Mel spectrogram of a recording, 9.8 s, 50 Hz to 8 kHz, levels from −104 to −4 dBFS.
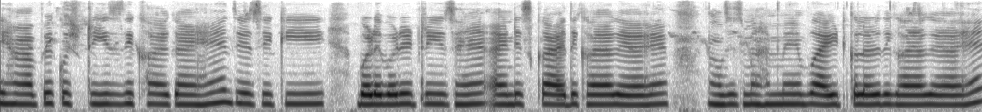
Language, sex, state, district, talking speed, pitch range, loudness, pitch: Hindi, female, Goa, North and South Goa, 150 wpm, 255-270 Hz, -23 LUFS, 260 Hz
